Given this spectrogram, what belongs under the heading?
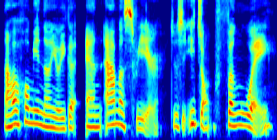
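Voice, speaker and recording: A woman whose first language is Mandarin hosts a casual podcast English lesson, explaining things at a chatty pace and slowly repeating phrases for listeners to practice. Her mid-range voice is sing-song, and the recording is dry and studio quality.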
